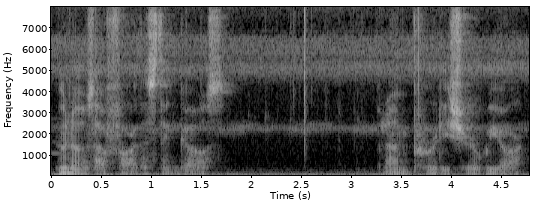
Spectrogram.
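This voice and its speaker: A jaded, thrill-seeking survivor played by a man rumbles in a very deep, heavily gravelled voice. He drawls slowly and lazily, pausing and sighing, in an intimate audio roleplay. Crickets and faint campfire noise sit behind him. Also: fairly bright tone, heavily acted. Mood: resigned, musing. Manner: slow, drawling, laid-back, with pauses and sighs. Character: weary, thrill-seeking male survivor of endless killer trials. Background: campfire ambience with crickets.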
